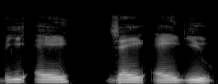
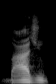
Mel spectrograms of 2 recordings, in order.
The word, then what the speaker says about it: Bajau: It's an Asian tribe called the Baju people, Bajau, Baju people. I believe that's how you pronounce it.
